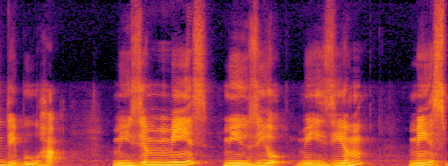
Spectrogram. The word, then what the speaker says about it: dibuja: Draw means dibuja. Draw means dibuja in Spanish. J is pronounced as H in Spanish, so it is pronounced as dibuja.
